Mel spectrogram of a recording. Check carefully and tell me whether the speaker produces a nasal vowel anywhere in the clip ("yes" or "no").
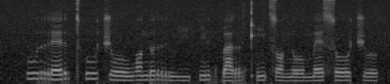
yes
